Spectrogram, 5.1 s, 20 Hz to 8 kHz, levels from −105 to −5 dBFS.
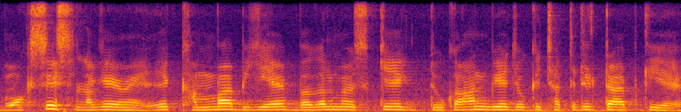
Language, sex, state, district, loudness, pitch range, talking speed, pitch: Hindi, male, Chhattisgarh, Rajnandgaon, -18 LUFS, 185-205 Hz, 235 wpm, 195 Hz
